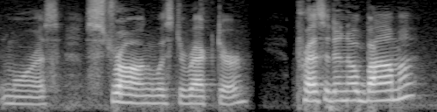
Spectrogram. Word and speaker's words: Maurice: of which UN agenda Maurice he pronounces it Morris Strong was director President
